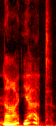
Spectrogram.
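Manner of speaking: soft whispered refusal. Acted. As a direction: whisper it, shaking your head. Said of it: "He shook his head".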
